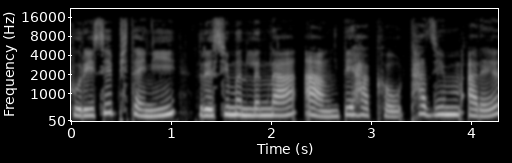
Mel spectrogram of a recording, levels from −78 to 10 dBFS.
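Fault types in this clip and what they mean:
Nothing stood out on listening to the speech here.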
